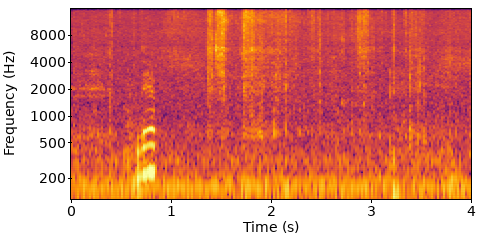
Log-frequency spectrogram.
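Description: Faint, brief rustles of paper snippets and a lace doily being handled by hand, over a steady low hum.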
